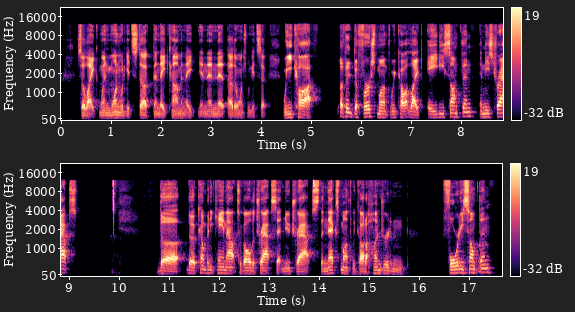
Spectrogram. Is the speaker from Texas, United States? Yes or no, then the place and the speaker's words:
yes; Texas, United States; And growing up in Texas, like we had tarantulas. We had big black widows. We had brown recluse spiders.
